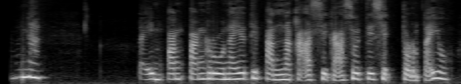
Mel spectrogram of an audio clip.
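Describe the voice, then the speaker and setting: A woman's voice: medium pitch, measured pace, darkish tone, breathy edge. A woman with a Filipino accent playing a proud, emphatic village councilwoman in a radio comedy-drama. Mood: proud, chatty. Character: village councilwoman, proud of her neighbourhood's unity.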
